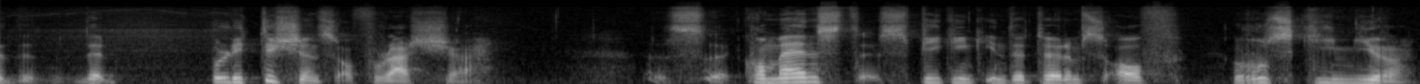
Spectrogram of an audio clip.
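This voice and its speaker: A man's voice: on the high side, no room sound, studio quality. A man with a Polish accent speaking on a conference panel, often repeating words as he searches for them. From Poland. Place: conference hall.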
